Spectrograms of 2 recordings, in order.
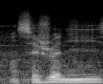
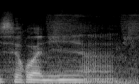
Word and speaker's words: Sejuani: Sejuani, Seruani, il y a deux prononciations.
